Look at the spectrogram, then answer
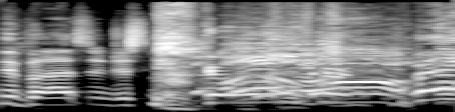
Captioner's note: group exclaiming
